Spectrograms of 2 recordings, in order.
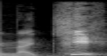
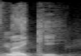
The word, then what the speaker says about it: Nike: nille to say film in I've always said Nike my whole life but we will try to say Nike yeah than Nike and it is my preferred brand so maybe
